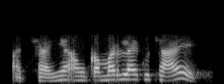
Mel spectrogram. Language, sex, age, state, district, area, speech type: Sindhi, female, 45-60, Gujarat, Surat, urban, conversation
